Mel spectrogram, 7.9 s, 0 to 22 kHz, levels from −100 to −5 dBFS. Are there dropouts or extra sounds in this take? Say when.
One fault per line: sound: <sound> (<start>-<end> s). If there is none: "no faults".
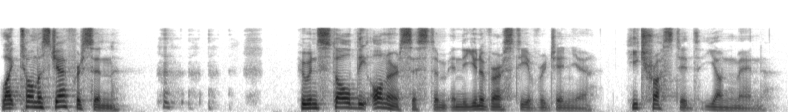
sound: laugh (1.6-2.6 s)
